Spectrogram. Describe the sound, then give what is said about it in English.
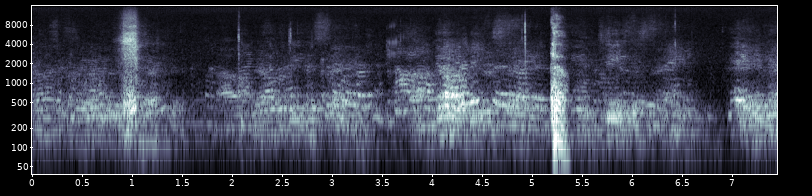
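Coughing and throat clearing from someone who swallowed the wrong way, with two sharp, loud coughing bursts and smaller throat-clearing rasps and vocal noises between them. “That's what happens when you try to get your mind going one direction and your throat trying to swallow in another.”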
